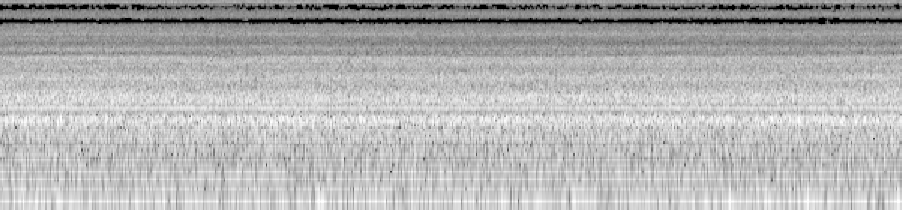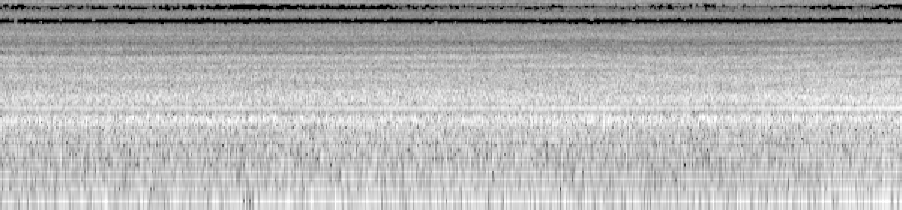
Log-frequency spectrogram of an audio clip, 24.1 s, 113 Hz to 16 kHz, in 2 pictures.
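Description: Swiitol 18-watt diode laser engraver running a job: a steady whir with a thin, steady high whine that grows a little louder near the end.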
